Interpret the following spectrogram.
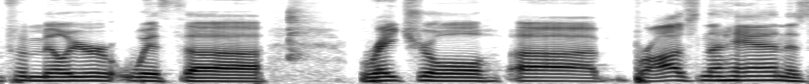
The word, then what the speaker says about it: Brosnahan: uh I am familiar with uh Rachel uh Brosnahan is how you say it because she was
